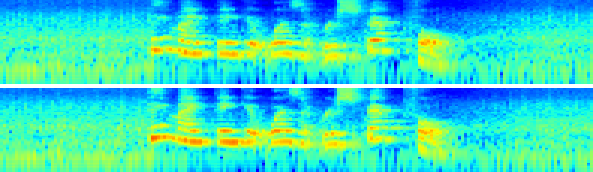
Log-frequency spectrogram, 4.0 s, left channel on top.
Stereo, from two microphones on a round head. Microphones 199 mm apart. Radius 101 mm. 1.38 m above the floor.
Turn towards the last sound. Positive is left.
turn(degrees=-45)  # may be behind; listen again after turning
